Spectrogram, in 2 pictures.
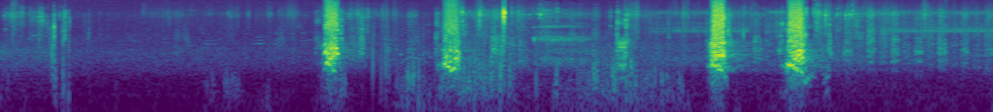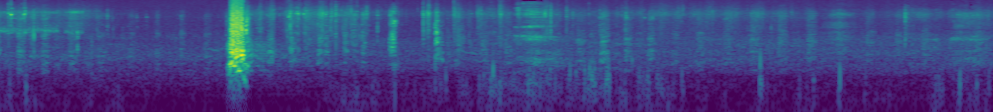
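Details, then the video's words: Excited and jumpy at an unseen squirrel, Sadie the dog barks in sharp bursts: a cluster of loud barks, then a pause and a single later bark, with softer whines and background murmuring between. "Sadie Gets Excited and Jumpy for an Unseen Squirrel"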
